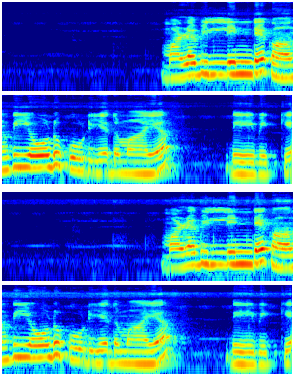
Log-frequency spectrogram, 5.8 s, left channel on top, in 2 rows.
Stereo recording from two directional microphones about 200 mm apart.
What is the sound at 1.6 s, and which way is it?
A woman's voice, 20° left (ahead or behind).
